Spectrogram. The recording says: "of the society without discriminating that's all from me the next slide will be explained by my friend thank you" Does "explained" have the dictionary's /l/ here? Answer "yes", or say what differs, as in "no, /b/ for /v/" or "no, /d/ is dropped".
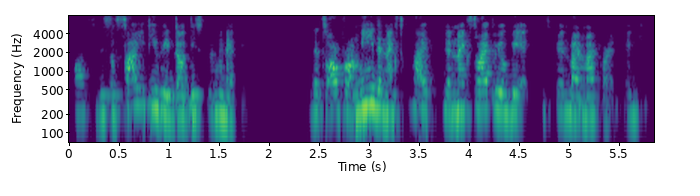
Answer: no, /l/ is dropped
